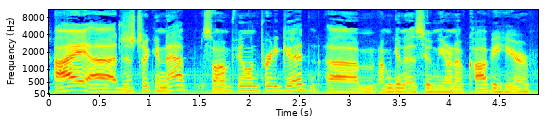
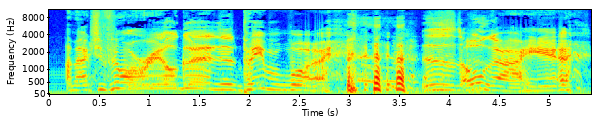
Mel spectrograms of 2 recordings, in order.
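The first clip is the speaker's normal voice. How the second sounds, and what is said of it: Imitates another person's voice. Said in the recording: “Is that your impression of me?”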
